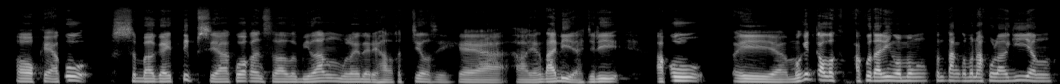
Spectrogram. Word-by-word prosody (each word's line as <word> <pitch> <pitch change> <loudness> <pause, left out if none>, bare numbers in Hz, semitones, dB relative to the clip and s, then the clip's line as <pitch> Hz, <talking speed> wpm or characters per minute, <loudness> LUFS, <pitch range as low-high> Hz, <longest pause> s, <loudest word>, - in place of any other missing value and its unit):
Oke. 135 -1 +1
Aku 195 - +1 0.2
sebagai 135 -2 0
tips 225 -9 -1
ya, 130 0 +1
aku 155 - +1
akan 145 -2 -1
selalu 125 -2 -2
bilang 145 +1 0
mulai 125 -1 -1
dari 120 -1 -2
hal 110 0 -3
kecil 125 +2 -5
sih. 105 -1 -12
Kayak, 105 -2 -3
eee, 105 -2 -6
yang - - -3
tadi 135 +3 +5
ya, 105 - -5
jadi 135 +2 +1 0.4
aku 175 +4 +4 0.3
iya, 125 -4 +3
mungkin 150 - +2
kalau 190 -3 +5 0.2
aku 200 - 0
tadi 170 +2 +7
ngomong 170 0 0
tentang 175 -1 -1
temen 170 +1 -1
aku 170 +2 0
lagi 170 +4 0
yang, 155 -2 -1
140 Hz, 180 wpm, -24 LUFS, 125-170 Hz, 0.4 s, tadi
